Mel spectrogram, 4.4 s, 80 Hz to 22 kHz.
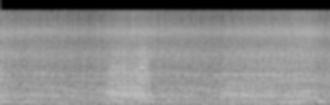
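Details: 2008 Toyota Previa GL240, 186,000 km: rough, uneven idle with irregular knocking shudder and harsh "krrrr" note, worse when shifted into D and R with AC on; balancer shaft found worn and loose (oblak) after removal.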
